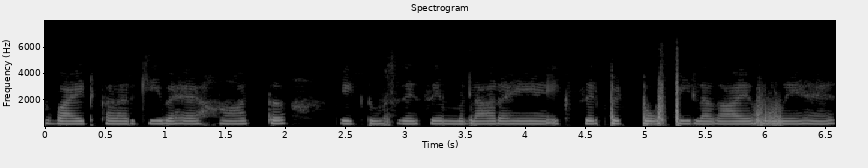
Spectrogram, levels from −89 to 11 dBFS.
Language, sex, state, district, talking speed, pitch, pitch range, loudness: Hindi, female, Uttar Pradesh, Jyotiba Phule Nagar, 165 wpm, 205 Hz, 200-210 Hz, -41 LUFS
